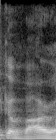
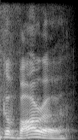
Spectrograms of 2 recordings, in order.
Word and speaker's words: Gavara: delli I like danelli she checked me the other day for saying her name wrong her get it right bro she's pay my bad my bad Stephie gavara shout out to you sh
